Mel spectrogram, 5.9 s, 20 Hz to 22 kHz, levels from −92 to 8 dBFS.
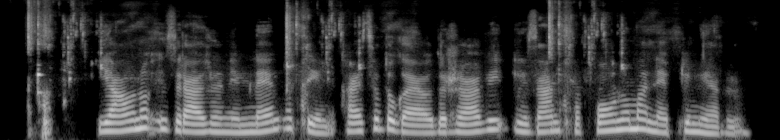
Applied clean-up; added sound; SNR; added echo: neural mask model Resemble Enhance denoiser.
